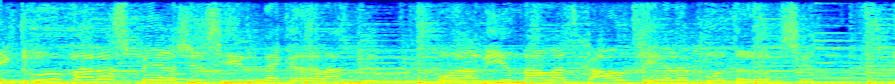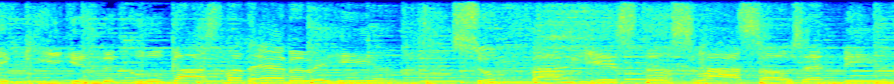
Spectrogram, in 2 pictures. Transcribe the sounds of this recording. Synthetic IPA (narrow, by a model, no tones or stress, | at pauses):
ɪk̚droəmvanaspɛrʒəshiːlɛkərlaŋdə | ʋoːɾaliəmaʋɑtxawtheːləbʊtəɾɔpsɪt | ɪk | iːkɪndəklukaːstʋɑtɦɛbənʋəɦiːr | su | fanjɪstərslaːsɔwzɛnbiːr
